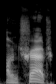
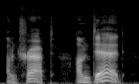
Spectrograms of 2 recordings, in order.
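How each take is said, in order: First: Scared, breathless thought; panicked inner voice; frightened. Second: Rising panic, louder and higher; terrified. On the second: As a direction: voice climbing into terror. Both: Acted.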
